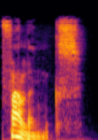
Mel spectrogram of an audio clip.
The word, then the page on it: phalanx: British English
